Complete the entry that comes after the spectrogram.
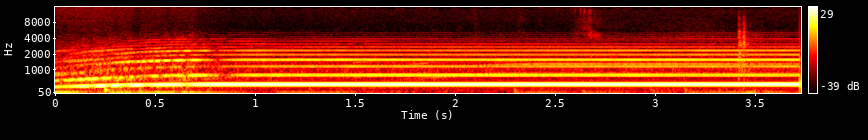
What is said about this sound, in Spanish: Pues así con este sonido se despertó la ciudad de Kiev, toda Ucrania, el día 24 de febrero del año pasado. Mañana se cumple un año. Rusia por fin cumplió su amenaza de invadir el país y desde entonces esas alarmas, que deben ser terribles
